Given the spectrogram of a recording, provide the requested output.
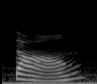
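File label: "dang", Mandarin Chinese, third tone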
